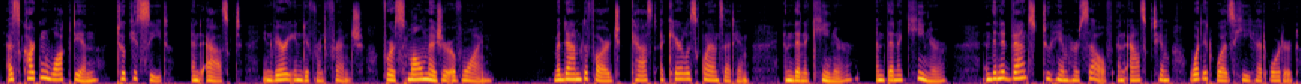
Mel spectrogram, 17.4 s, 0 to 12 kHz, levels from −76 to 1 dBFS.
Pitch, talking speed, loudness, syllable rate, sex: 185 Hz, 175 wpm, -19 LUFS, 5.0 syllables/s, female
